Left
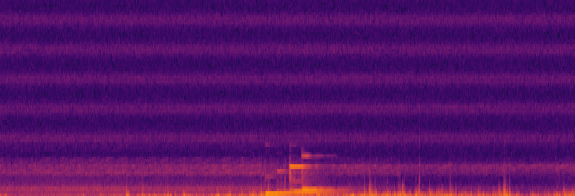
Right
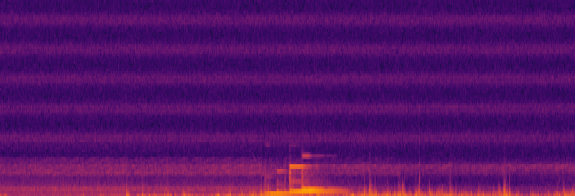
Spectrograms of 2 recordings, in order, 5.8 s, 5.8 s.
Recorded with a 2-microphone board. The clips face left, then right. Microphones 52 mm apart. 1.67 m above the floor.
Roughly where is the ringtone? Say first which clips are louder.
Right 3 dB; right.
